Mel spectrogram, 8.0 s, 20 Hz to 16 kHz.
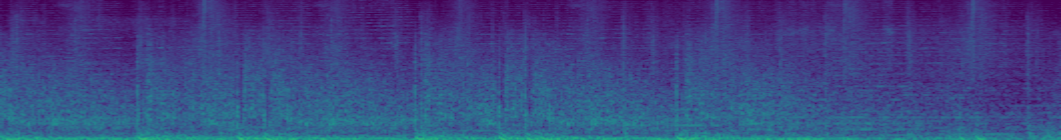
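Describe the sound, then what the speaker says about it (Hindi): Heavy, continuous rumbling blasts roll together, loud and dense, like a barrage of bomb explosions with no clear gaps between them. "एक ही प्रहार से 10 बमों जैसा विस्फोट।"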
